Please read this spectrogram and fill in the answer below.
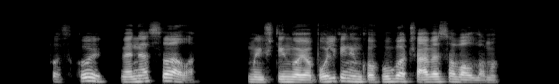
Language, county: Lithuanian, Kaunas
